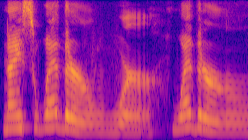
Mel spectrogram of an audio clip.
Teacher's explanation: the inside of my tongue is curled up and I'm doing that r that American R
